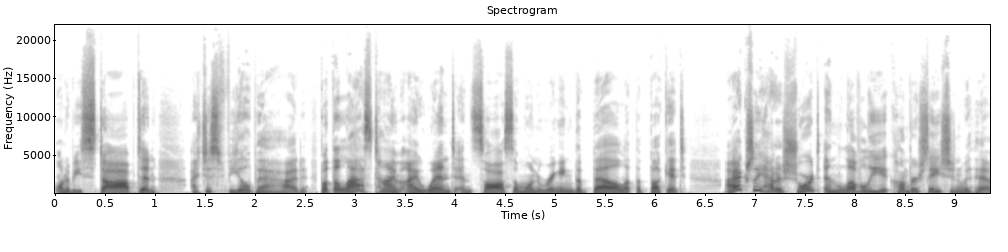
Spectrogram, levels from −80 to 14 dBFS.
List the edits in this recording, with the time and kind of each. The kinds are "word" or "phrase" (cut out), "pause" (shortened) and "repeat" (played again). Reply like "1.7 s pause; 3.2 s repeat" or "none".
2.6 s pause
